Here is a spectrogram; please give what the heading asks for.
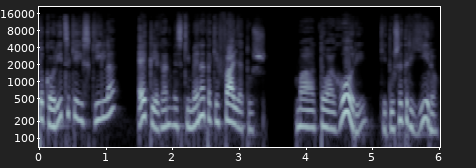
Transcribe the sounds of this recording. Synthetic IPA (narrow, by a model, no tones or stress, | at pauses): t̪o̞ko̞ɾit͡sice̞iscilɐ | e̞kle̞ɣɐnme̞scime̞nɐt̪ɐce̞fɐʎɐt̪us | mɐt̪o̞ɐɣo̞ɾicit̪use̞t̪ɾiʝiɾo̞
